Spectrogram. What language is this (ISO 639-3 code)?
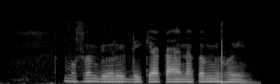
mar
